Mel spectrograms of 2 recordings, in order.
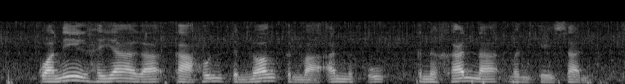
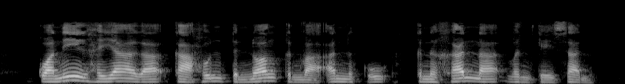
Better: second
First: background sound (Stream); 19 dB below the speech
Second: none

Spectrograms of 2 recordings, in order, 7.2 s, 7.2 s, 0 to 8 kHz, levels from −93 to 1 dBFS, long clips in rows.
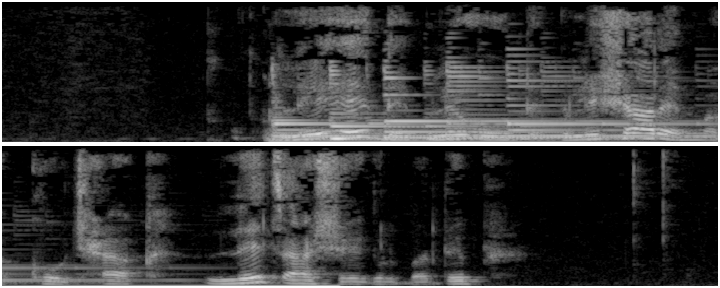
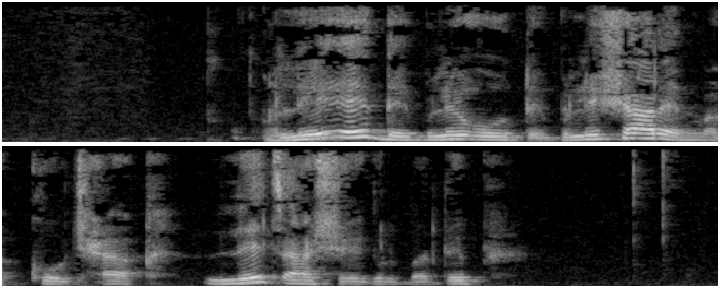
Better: second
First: background sound (Guitar); 2 dB above the speech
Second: none

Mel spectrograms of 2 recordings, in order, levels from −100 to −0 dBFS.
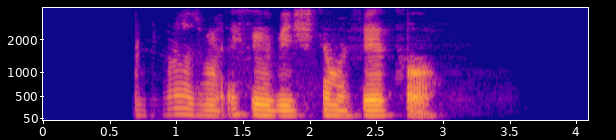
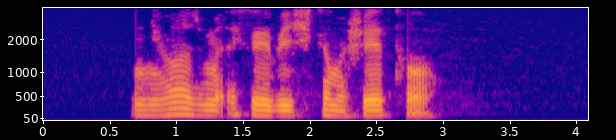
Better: second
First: noise reduction (neural mask model DeepFilterNet 3)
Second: none

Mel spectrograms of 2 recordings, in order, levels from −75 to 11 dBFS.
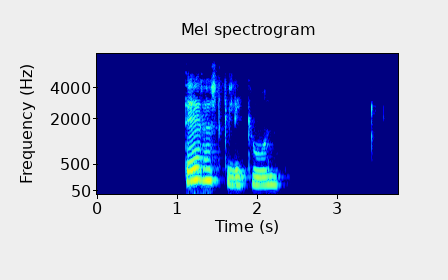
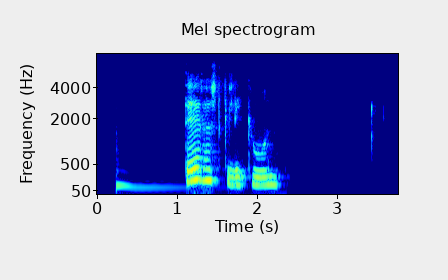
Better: first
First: none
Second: background sound (Tabla); 19 dB below the speech

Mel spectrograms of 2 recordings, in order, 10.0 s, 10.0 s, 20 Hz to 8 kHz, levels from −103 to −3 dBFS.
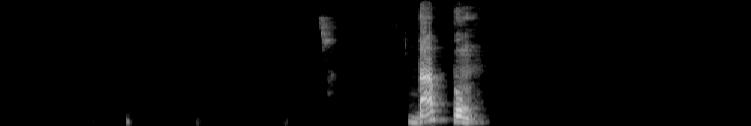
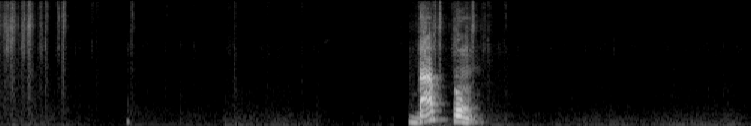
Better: first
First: none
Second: noise reduction (neural mask model RNNoise)

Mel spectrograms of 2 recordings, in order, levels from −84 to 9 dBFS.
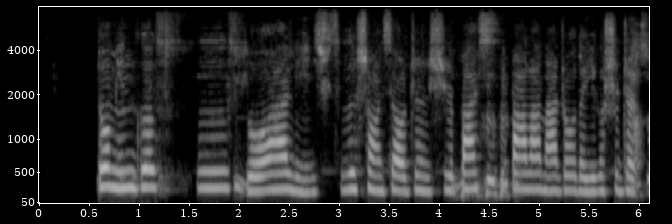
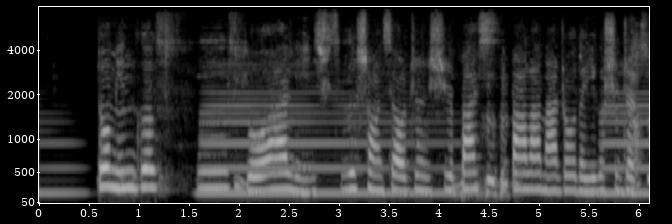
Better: first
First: none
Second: background sound (Wind instrument, woodwind instrument); 12 dB below the speech

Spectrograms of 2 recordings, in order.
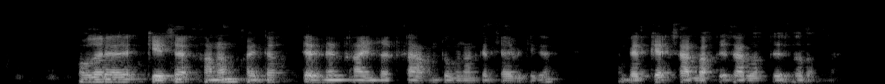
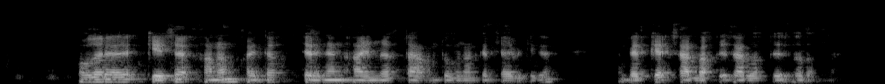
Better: second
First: noise reduction (neural mask model Resemble Enhance denoiser)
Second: none

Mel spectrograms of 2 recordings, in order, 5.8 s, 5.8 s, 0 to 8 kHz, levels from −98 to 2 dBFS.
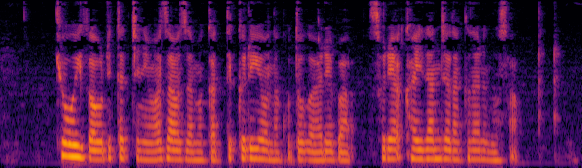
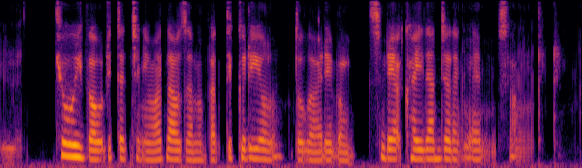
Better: first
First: none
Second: noise reduction (neural diffusion model UNIVERSE++)

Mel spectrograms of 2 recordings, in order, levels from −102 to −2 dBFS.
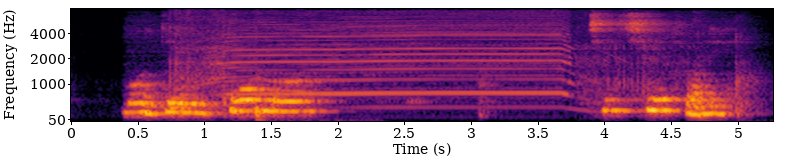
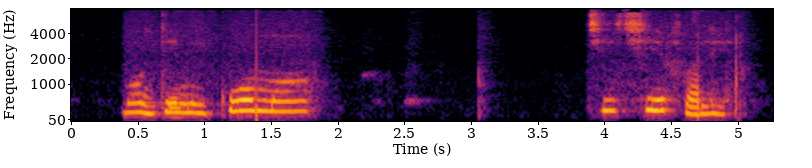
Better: second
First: background sound (Domestic sounds, home sounds); 20 dB below the speech // room echo; dies away in 0.6 s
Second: none

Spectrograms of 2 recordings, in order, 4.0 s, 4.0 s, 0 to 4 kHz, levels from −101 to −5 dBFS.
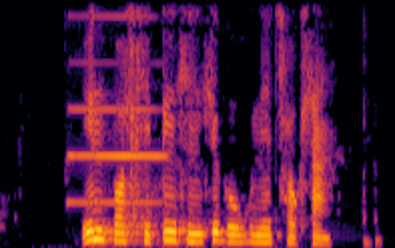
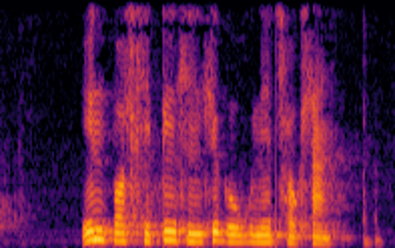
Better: second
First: noise reduction (classical method spectral subtraction)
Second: none

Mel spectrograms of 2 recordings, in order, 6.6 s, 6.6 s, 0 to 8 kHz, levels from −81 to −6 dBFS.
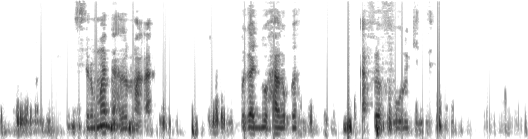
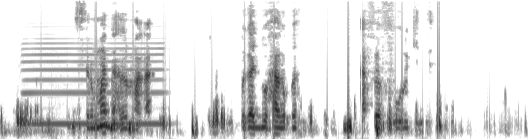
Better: first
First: none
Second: background sound (Wind instrument, woodwind instrument); 11 dB below the speech

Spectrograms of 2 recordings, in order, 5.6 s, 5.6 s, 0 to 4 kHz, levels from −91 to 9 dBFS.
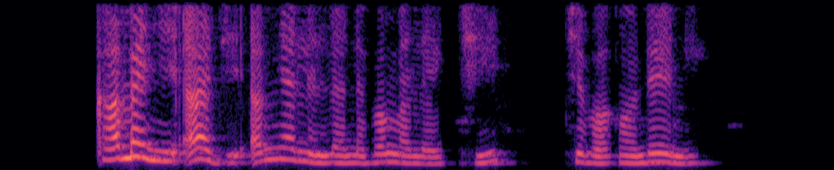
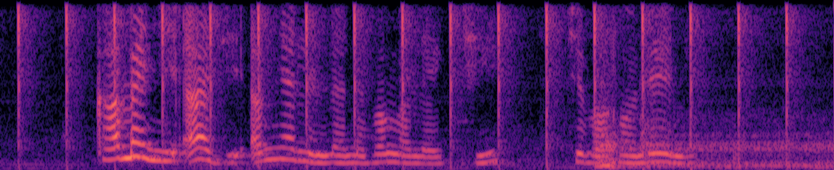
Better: first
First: none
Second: background sound (Fire); 6 dB below the speech

